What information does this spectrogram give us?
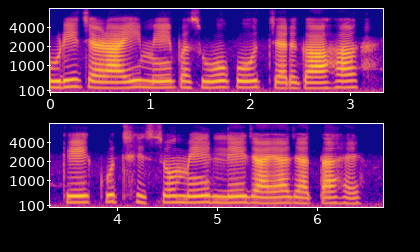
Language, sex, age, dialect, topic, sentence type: Hindi, female, 25-30, Awadhi Bundeli, agriculture, statement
